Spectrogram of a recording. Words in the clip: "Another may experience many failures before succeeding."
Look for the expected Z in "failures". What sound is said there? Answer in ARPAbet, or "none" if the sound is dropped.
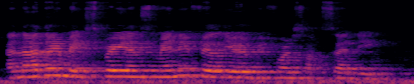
none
